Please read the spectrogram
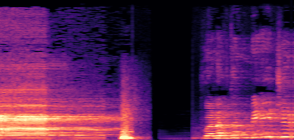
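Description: Game-show style 'wrong answer' buzzer sound effect, a harsh buzz lasting just under a second that ends in a short loud hit.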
